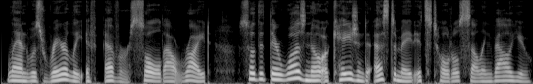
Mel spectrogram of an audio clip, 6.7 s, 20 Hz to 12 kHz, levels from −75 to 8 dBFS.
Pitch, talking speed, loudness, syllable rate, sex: 170 Hz, 170 wpm, -17 LUFS, 5.3 syllables/s, female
